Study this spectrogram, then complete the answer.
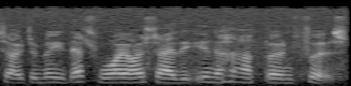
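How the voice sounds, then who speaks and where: A woman talks with an Australian accent at a moderate pace. Noticeable background noise runs underneath. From Tasmania. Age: 80s+. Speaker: local resident. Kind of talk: interview.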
